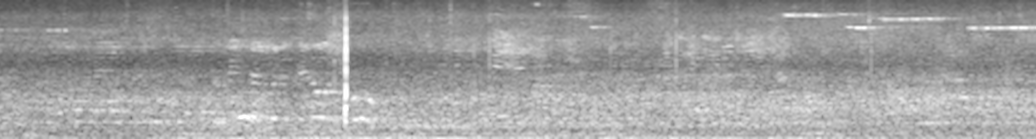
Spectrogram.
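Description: City traffic rumbles steadily below.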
